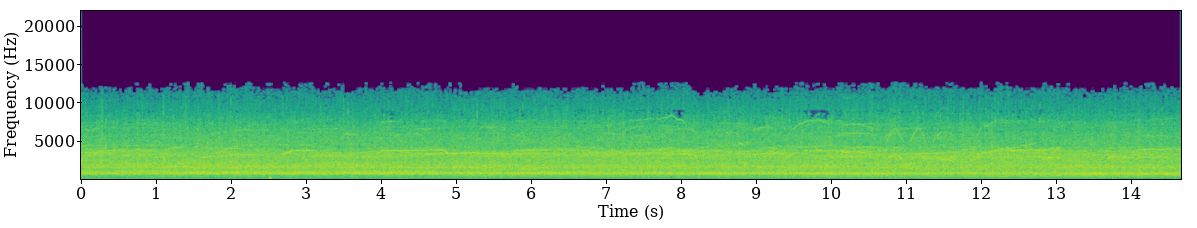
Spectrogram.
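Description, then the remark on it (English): A large arena crowd gives a pregame standing ovation of over two minutes welcoming back Bernard King, with loud, dense applause and cheering that roars steadily without a break for the whole stretch, with no individual voices standing out. “He received a 2+ minute standing ovation from the crowd pregame.”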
